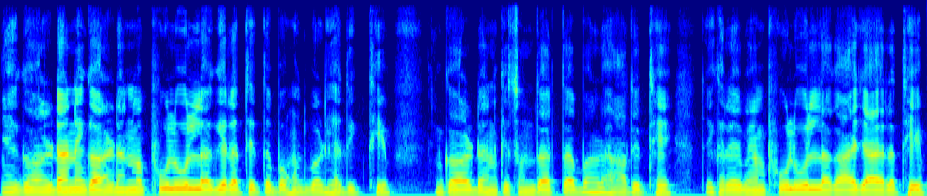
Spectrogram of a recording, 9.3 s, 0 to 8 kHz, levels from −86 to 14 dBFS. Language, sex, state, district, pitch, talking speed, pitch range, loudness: Chhattisgarhi, female, Chhattisgarh, Kabirdham, 165 Hz, 155 wpm, 160-170 Hz, -22 LUFS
